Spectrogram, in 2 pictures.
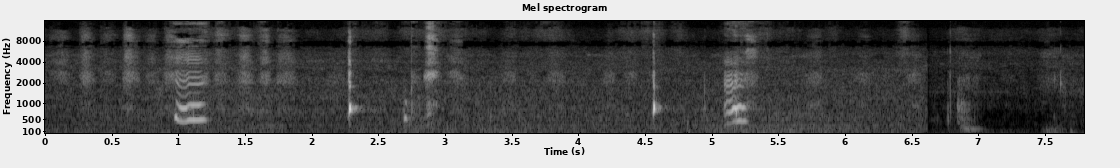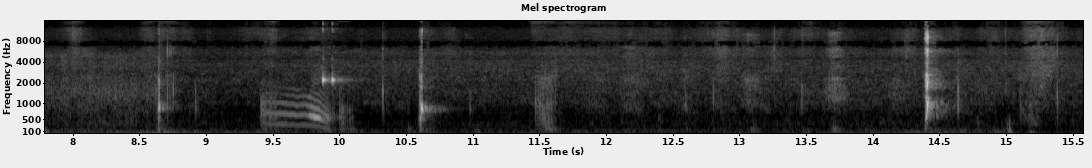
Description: Newborn hiccups after breastfeeding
